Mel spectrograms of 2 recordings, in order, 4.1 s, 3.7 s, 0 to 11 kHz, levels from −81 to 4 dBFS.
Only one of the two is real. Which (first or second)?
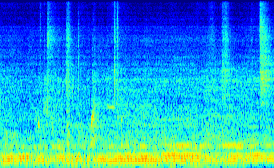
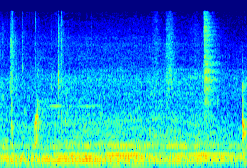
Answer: second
